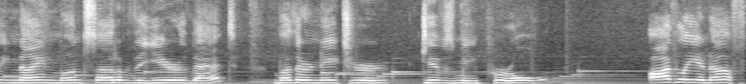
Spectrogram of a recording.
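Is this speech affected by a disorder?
Yes: cerebral palsy; since birth; anti-spasm medication.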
